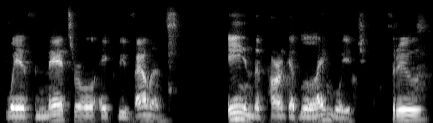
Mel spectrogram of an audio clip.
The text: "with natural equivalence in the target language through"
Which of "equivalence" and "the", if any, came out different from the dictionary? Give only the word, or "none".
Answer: none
